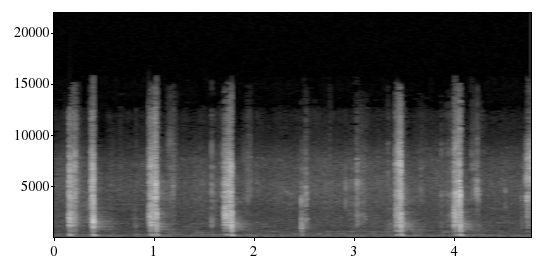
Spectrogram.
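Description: A knife chops long chilies for sinigang on a cutting board in about nine crisp, irregularly spaced strikes, close and clear over a quiet background.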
